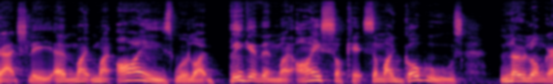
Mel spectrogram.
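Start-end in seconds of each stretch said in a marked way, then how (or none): none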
